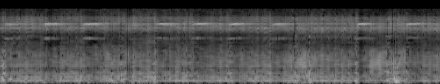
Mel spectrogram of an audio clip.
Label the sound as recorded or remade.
remade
